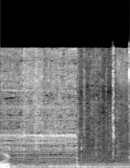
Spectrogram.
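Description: Vending machine bill acceptor's motor whirring as it pulls a dollar bill into the slot, a steady whine that drops with a click just past halfway and goes on more faintly.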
